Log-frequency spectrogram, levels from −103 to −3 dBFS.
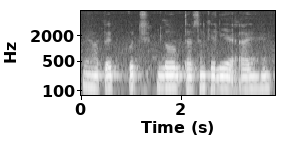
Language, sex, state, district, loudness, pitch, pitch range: Hindi, male, Arunachal Pradesh, Lower Dibang Valley, -15 LUFS, 115 Hz, 110-115 Hz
